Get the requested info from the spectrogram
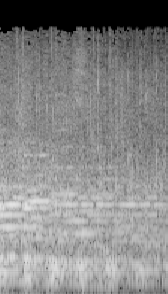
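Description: Sustained instrumental chords, held steady and fading slightly near the end, over a haze of congregation noise.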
